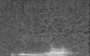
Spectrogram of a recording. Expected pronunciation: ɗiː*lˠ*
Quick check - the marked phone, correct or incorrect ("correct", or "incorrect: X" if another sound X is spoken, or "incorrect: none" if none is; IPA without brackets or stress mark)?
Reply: correct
